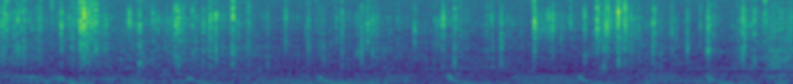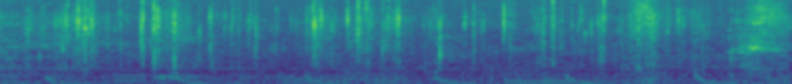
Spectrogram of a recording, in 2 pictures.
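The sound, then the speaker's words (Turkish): A nylon plastic bag crinkled continuously as foley to mimic a crackling fireplace, with dense irregular snaps and rustles at a steady moderate level. A faint voice may sit underneath. “Naylon torbayı hışırdattım vallahi.”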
